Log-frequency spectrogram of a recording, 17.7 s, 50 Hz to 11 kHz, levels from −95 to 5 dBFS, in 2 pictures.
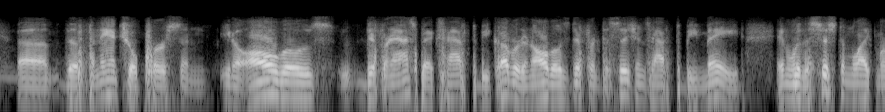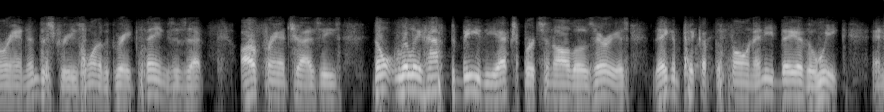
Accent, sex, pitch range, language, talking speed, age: American, male, 90-110 Hz, English, 210 wpm, 50-69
